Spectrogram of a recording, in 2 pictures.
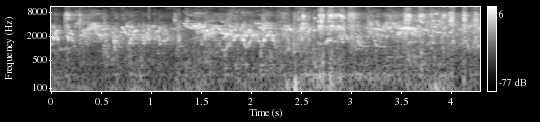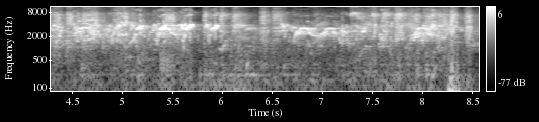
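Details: Several pet parakeets during autumn morning feeding, their busy chatter of rapid scratchy notes and short squawks running nonstop, roughly four notes a second, in irregular bursts.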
